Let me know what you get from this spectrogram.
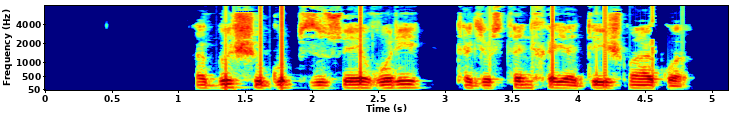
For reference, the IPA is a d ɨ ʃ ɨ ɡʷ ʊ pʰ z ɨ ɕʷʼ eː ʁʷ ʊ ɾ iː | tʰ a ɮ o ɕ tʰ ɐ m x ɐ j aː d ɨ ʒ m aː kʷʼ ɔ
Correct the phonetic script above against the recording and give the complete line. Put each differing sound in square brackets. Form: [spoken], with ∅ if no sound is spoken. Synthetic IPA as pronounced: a [b] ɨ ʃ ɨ ɡʷ ʊ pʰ z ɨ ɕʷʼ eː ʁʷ ʊ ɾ iː | tʰ [ɐ] ɮ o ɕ tʰ ɐ [n] x ɐ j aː d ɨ ʒ m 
